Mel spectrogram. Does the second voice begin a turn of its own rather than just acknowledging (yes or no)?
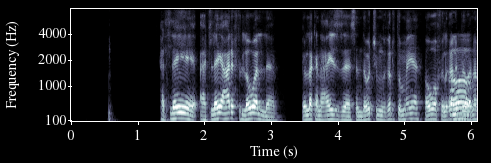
yes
